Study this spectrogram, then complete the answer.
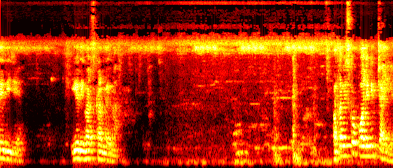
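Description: A young man explains calmly, speaking close by.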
